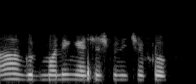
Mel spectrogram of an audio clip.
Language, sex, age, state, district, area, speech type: Telugu, female, 18-30, Andhra Pradesh, Anakapalli, urban, conversation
